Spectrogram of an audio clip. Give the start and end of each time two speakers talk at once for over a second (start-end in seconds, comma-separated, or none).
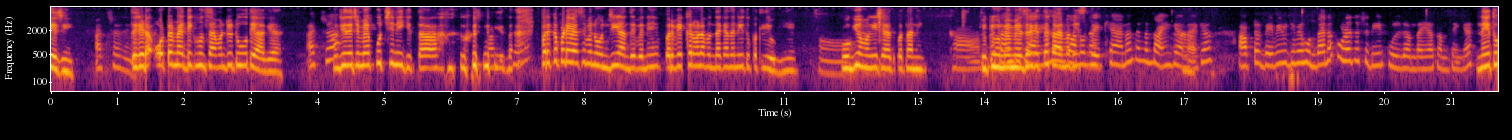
13.9-15.7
